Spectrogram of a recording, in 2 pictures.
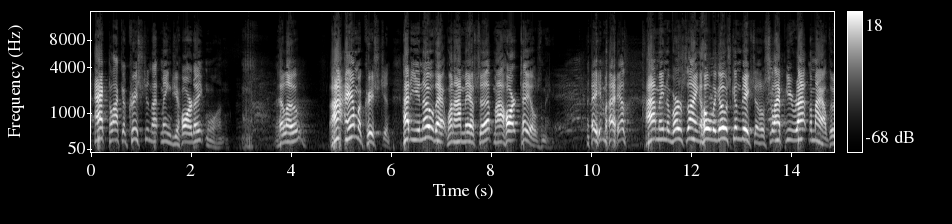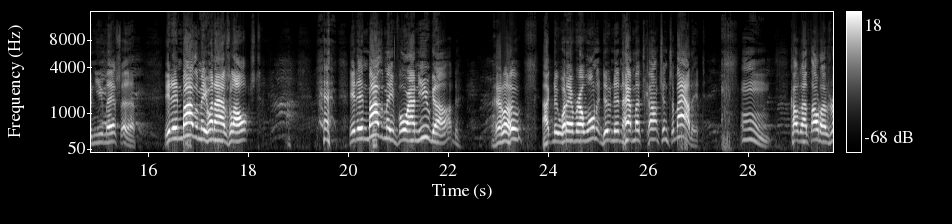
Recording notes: Recorded January 4th, 2023 - Wednesday Evening Service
